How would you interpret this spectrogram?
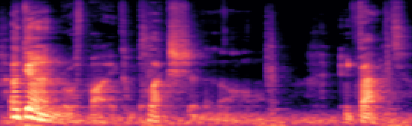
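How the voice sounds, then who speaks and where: Haughty, theatrical fashion icon, self-admiring, lively inflection, echoey recording with faint noise. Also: male voice, on the low side, measured pace, heavily acted. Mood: musing, vain. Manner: languid, pompous, self-admiring. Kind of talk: audio drama dialogue acting. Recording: roomy echo, faint noise.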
